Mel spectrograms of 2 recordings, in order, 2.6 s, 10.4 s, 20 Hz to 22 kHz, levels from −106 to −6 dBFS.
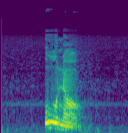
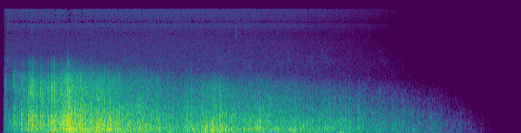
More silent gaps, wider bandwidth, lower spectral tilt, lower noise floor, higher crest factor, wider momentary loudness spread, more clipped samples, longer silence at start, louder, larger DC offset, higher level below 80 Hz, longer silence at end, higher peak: neither; first, 4.9 kHz vs 3.7 kHz; second, -8.5 dB/octave vs -11 dB/octave; second, -65 dBFS vs under -90 dBFS; second, 16 dB vs 22 dB; second, 14 LU vs 21 LU; neither; first, 0.9 s vs 0.2 s; first, -15 LUFS vs -23 LUFS; neither; second, -62 dBFS vs -36 dBFS; second, 1 s vs 2.8 s; about the same, -2 dBFS vs -2 dBFS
